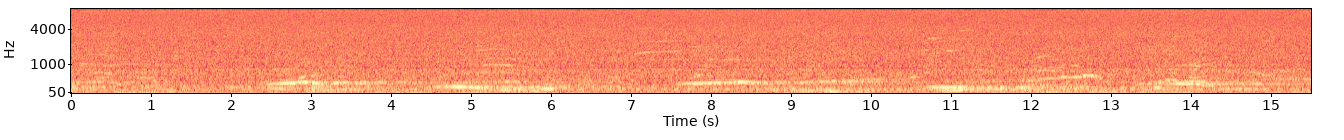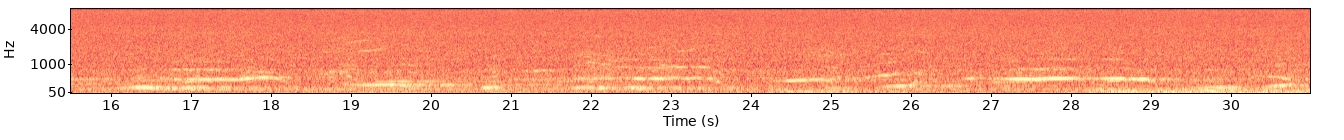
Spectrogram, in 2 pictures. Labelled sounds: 5.1	5.5	humpback whale, 0.90 to 1.0 kHz
7.0	7.3	humpback whale, 1.5 to 1.8 kHz
19.0	19.5	humpback whale, 1.8 to 2.8 kHz
21.9	22.3	humpback whale, 0.93 to 1.2 kHz
23.0	23.2	humpback whale, 0.80 to 0.96 kHz

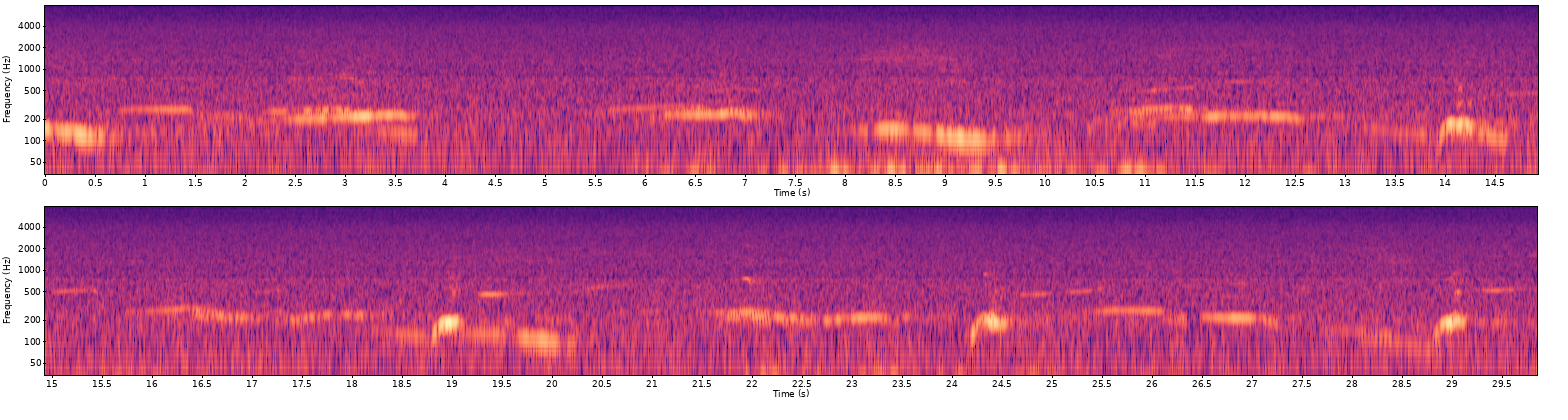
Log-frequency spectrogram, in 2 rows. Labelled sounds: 8.1	8.5	humpback whale, 1.3 to 1.6 kHz

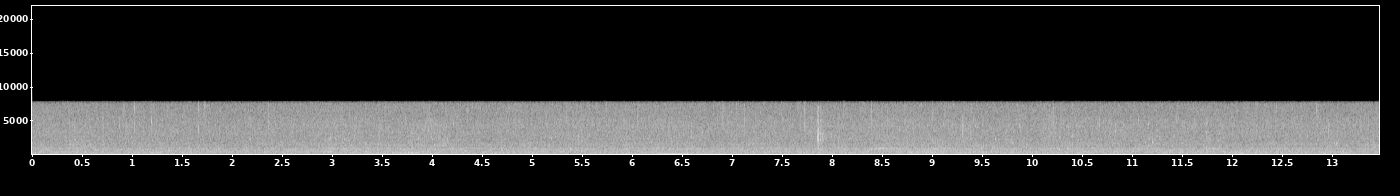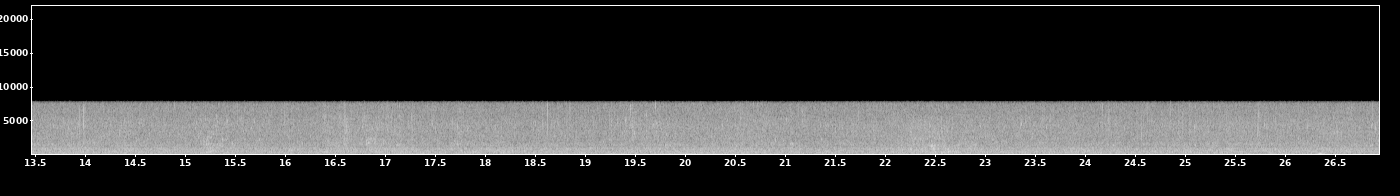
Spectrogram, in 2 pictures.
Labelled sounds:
8.4	8.6	humpback whale, 0.78 to 1.1 kHz

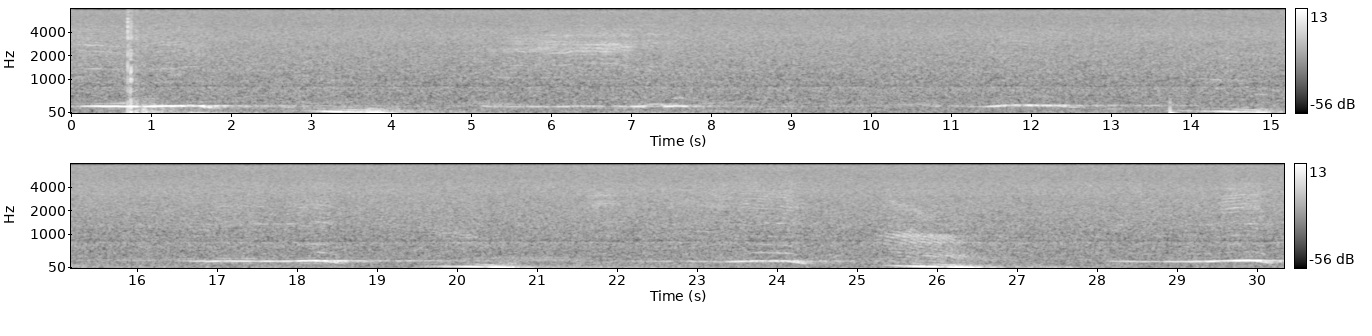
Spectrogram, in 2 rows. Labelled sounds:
6.0	6.8	humpback whale, 2.1 to 2.8 kHz
25.3	25.7	humpback whale, 0.80 to 1.2 kHz
29.5	29.9	humpback whale, 2.1 to 3.3 kHz

